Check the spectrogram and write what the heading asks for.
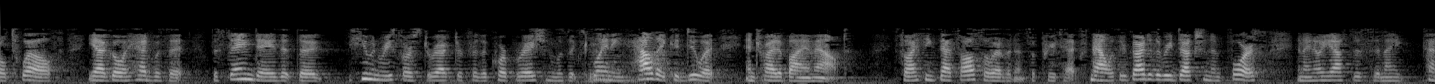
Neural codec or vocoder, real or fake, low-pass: none; real; 5.4 kHz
